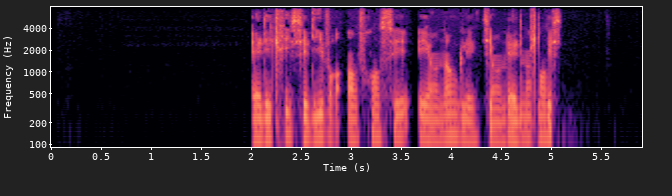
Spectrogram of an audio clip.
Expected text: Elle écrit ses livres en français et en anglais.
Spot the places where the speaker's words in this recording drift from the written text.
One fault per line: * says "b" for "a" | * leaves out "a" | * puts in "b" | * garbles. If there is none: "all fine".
* garbles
